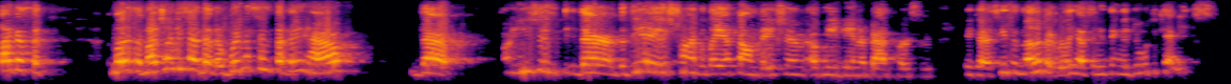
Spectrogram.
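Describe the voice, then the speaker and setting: A woman's voice: sits high, fast, roomy sound, low-quality recording. A woman speaking casually and personally on a jail video call, rambling and repeating herself as she talks. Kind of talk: casual personal phone conversation.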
